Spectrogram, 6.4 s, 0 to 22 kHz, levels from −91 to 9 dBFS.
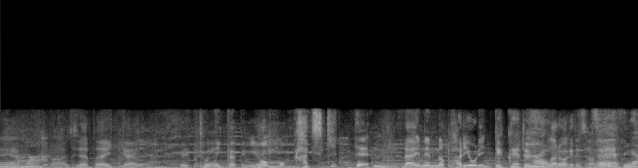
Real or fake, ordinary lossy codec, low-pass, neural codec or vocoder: fake; none; none; codec, 16 kHz, 4 kbps, X-Codec, HuBERT features, trained on balanced general audio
